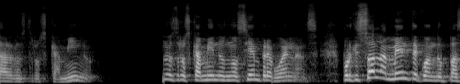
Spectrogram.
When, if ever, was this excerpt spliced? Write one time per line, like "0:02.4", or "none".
0:01.6
0:02.7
